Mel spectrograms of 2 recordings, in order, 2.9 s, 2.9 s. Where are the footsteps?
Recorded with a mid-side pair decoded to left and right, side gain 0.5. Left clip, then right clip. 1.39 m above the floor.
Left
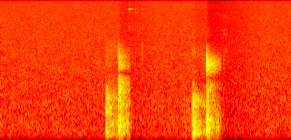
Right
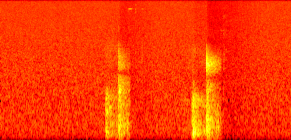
20° left; by 2.3 s 5° right.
